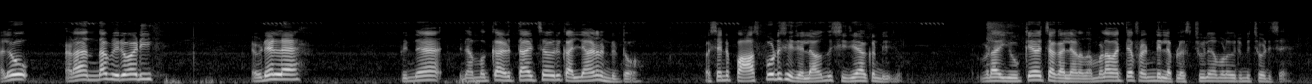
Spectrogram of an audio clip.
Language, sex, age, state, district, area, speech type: Malayalam, male, 18-30, Kerala, Wayanad, rural, spontaneous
